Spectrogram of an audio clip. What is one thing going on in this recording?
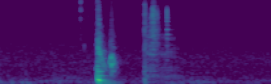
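A bowstring twangs as an arrow is released.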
